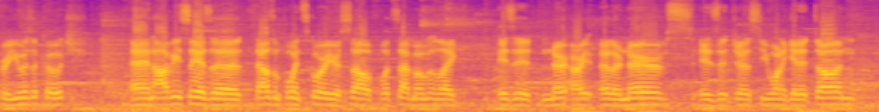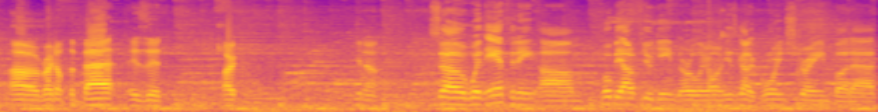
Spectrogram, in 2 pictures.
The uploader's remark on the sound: Live at Cherokee High School. The gang records live from The Jimmy V Foundation Tournament at Cherokee High School.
